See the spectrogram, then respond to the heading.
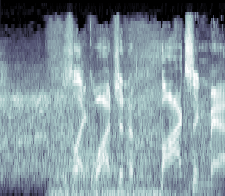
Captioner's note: swoosh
